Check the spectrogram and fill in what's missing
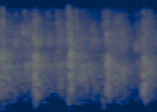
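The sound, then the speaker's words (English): A crowd of people applauds the fathers standing up at a Father's Day church service, with a steady wash of clapping and sharper claps about every third of a second giving it an even rhythm. There is no talking over it. “Father, if you've birthed a kid, give these guys a hand clap.”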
